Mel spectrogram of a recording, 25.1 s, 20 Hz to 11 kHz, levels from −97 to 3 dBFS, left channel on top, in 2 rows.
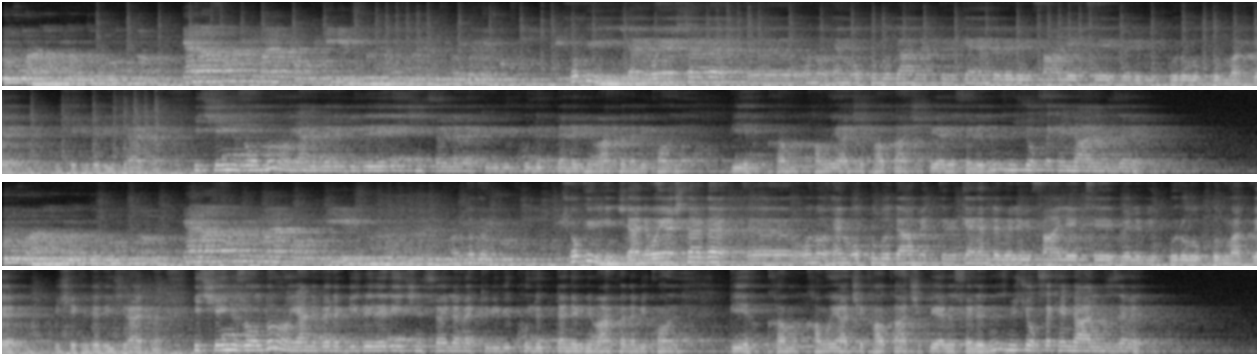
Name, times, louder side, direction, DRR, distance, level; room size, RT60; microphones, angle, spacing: voice 1, 0.0-6.7, equal, 55° left, -5 dB, 5.2 m, -24 dB
sound 1, 0.9-14.1, right 1 dB, 90° left, 2.8 m, -33 dB
voice 2, 4.5-5.0 5.6-24.0, right 3 dB, 60° right, 4 dB, 0.8 m, -26 dB
Speech, 14.3-15.3 15.5-15.9 16.3-16.7 17.0-17.3 17.7-18.0 18.4-18.7 19.1-19.5 19.9-20.7 21.5-21.7, right 2 dB, 25° right, 2.2 m, -39 dB
16.5 x 10.0 x 8.6 m, 2.2 s
head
